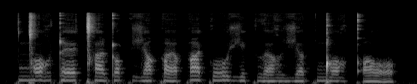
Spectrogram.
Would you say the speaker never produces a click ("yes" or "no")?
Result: no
